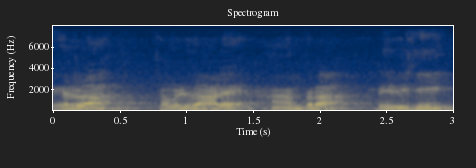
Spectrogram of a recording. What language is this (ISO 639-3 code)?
mal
